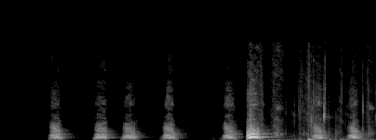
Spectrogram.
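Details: Golden Retriever puppies barking: a series of short, light yaps spaced about half a second apart, then a louder, more tangled burst of overlapping barks near the end.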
